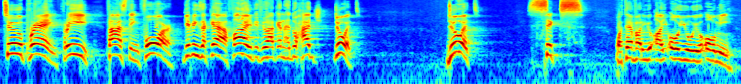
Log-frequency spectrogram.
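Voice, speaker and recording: A man giving a Friday sermon in a high voice, switching into quick recitation and prayers. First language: Arabic. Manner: lively preaching, quick Arabic recitation and prayers. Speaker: preacher.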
